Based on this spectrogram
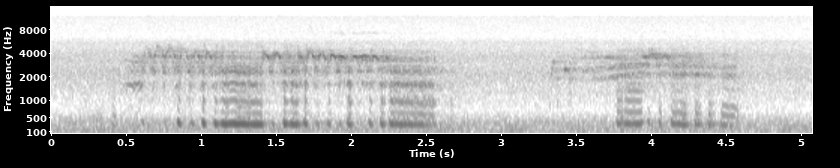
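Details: Black stork at its nest in Estonia, 2021, reacting to a squirrel: two bursts of harsh, rapidly pulsed, buzzy calls with rich harmonics, the first lasting about two seconds, the second about one second, over a quiet background hiss.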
